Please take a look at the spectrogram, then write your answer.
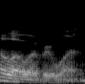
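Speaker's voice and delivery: very low, deep put-on big-man voice. Imagining the ideal husband walking in: deep voice. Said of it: "his voice is all deep and he's like".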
